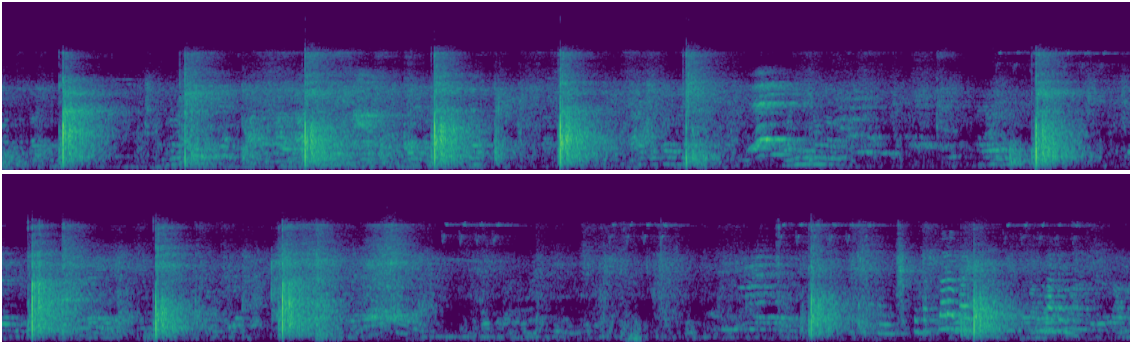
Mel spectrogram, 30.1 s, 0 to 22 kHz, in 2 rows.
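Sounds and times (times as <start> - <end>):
cricket bat knocking ball: 0.7 - 1.4, 3.9 - 4.6, 5.7 - 6.7, 7.4 - 8.0, 13.6 - 14.5, 15.4 - 16.2, 17.0 - 17.7, 18.6 - 19.5, 25.7 - 26.6, 27.8 - 28.7.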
